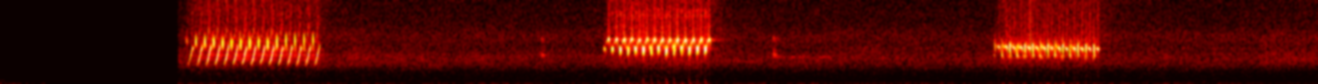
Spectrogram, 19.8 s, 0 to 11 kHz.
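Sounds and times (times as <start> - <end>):
slate-colored junco: 2.7 - 4.9, 9.0 - 12.5, 14.9 - 16.5.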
